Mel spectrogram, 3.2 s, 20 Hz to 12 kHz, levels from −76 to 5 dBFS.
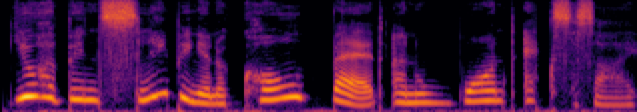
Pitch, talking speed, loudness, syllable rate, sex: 275 Hz, 205 wpm, -20 LUFS, 5.0 syllables/s, female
